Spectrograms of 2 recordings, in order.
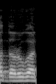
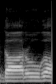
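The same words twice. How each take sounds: First: दरोगा with short first "da"; wrong short vowel. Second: दारोगा with long opening "daa"; long first vowel. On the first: Teacher showing the common mistake, short-vowel दरोगा. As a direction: say दरोगा quickly as da-ro-ga. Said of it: "हम गलती से बोलते". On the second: Teacher correcting the common mistake, long-vowel दारोगा. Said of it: "दरोगा नहीं". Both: Shown as a demonstration.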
